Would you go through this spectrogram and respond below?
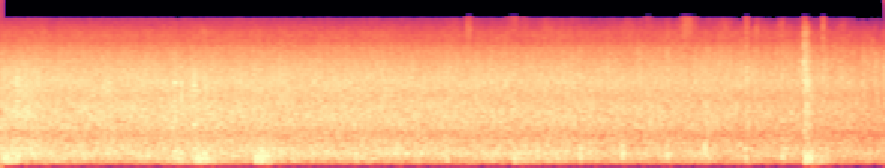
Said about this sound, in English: It crashes into a fire hydrant and water starts spewing everywhere.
